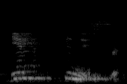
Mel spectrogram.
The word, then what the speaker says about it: finissent: Ils finissent. Faites attention. Quand on a ENT, on entend E. On n'entend pas en.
